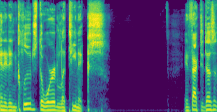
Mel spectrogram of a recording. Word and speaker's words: Latinx: heck don't call themselves latinx rhymes with Kleenex they don't do it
